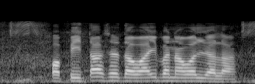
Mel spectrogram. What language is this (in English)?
Bhojpuri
